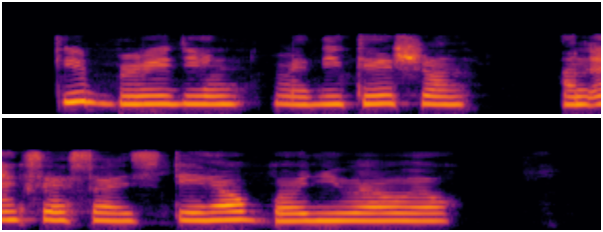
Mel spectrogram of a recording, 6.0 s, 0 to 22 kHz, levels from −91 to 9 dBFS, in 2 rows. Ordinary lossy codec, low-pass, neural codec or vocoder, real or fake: Opus, 64 kbps; 7.2 kHz; codec, 44.1 kHz, 7.8 kbps, Pupu-Codec; fake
